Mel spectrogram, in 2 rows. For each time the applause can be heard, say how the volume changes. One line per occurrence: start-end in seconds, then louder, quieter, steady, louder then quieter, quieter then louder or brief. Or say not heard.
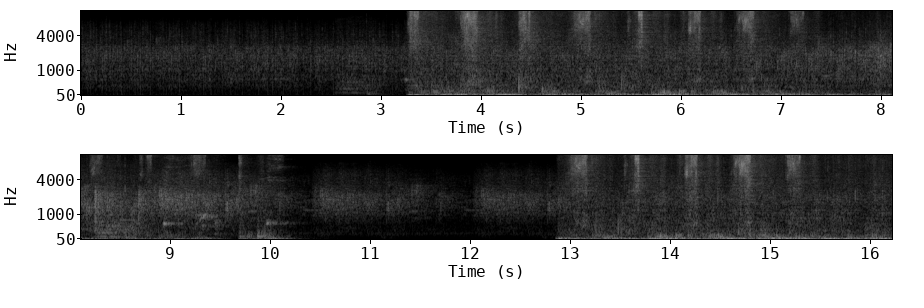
0.0-16.1 louder then quieter.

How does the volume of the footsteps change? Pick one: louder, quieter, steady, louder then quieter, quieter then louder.
quieter then louder.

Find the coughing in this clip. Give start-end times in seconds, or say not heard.
2.5-3.4, 8.2-10.2.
